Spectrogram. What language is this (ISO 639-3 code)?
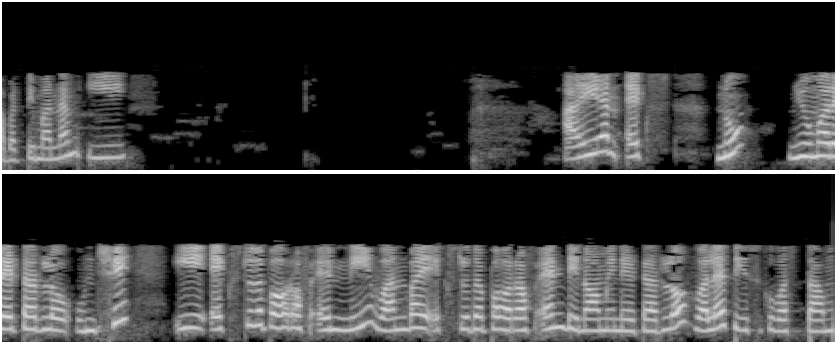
tel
